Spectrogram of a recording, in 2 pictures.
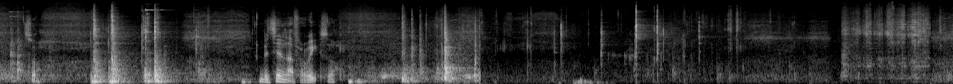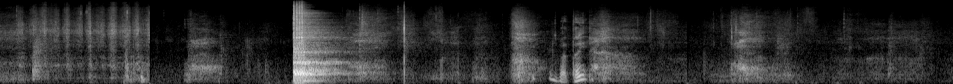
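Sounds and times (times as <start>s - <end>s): hand tools scraping metal: 8.4s - 11.0s.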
